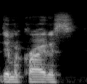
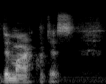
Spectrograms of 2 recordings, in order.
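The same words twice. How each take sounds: First: Democritus as dem-uh-CRY-tus; first guide's pronunciation. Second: Democritus as de-MOCK-ri-tus; second guide's pronunciation. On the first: Writer reporting the first online guide, Democritus as dem-uh-CRY-tus. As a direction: say Democritus with stressed "cry" in the third syllable. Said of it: "one pronounced it Democritus". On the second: Writer reporting the other online guide, Democritus as de-MOCK-ri-tus. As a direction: stress the second syllable of Democritus, short "o" as in mock. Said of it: "and one pronounced it Democritus". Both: Shown as a demonstration.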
